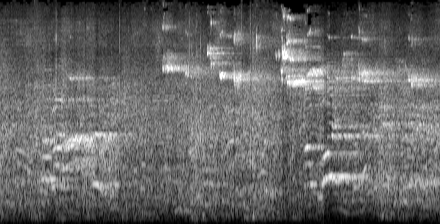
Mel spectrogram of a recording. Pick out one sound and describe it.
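Spectators murmur and call out nearby.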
